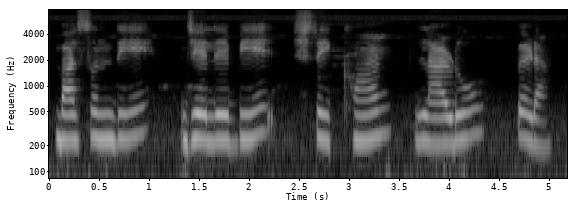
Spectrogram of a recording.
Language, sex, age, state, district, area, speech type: Marathi, female, 18-30, Maharashtra, Wardha, rural, spontaneous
